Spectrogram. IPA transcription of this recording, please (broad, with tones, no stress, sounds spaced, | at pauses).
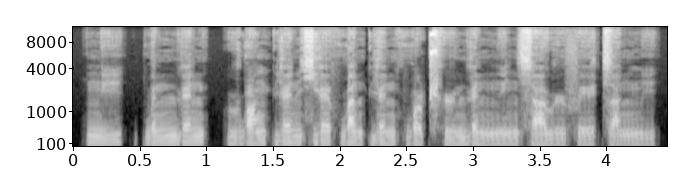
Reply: n̪ i˧˥ | p w ə˧˥ n n̪ ɥ ɛ˥ n | ɻ w ɑ˧˥ ŋ p j ɛ˥ n ɕ j ɛ˥ f w a˥˩ n p j ɛ˥ n f w ɔ˧˥ ʈ͡ʂʰ ɻ̩˥ n̪ ɥ ɛ˥˩ n n̪ i˧˥ n s ä˧˥ ɻ ɻ̩˧˥ f e˧˥ ɪ̯ t͡s a˧˥ n m i˧˥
